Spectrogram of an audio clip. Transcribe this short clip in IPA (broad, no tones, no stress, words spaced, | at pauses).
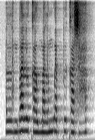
lːa̤mba lɵkaːw maləːm wæpːʏːkaːs a̤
